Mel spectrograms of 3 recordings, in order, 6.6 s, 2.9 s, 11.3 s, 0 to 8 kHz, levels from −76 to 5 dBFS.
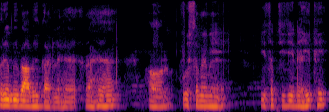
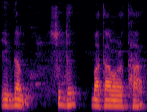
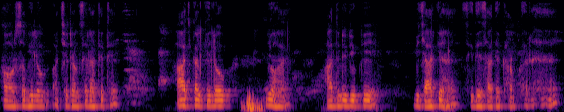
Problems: none marked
